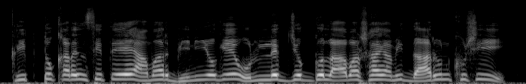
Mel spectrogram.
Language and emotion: Bengali, happy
